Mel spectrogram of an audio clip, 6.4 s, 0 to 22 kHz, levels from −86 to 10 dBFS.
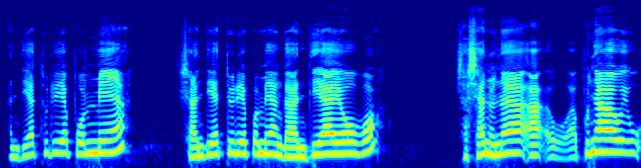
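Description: From 0.09 to 1.34 s, automatic gain rising: the gain control judged the input too quiet and lifted it by about 6 dB, so speech and background swell together. On a waveform the envelope widens steadily; a spectrogram brightens evenly across all frequencies.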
